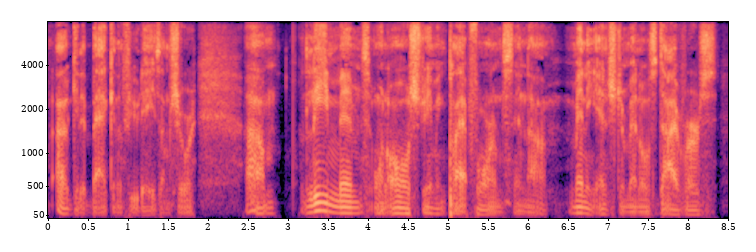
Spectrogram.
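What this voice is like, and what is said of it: Hoarse, nearly lost voice. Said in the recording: “you can clearly hear my voice is pretty much gone”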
